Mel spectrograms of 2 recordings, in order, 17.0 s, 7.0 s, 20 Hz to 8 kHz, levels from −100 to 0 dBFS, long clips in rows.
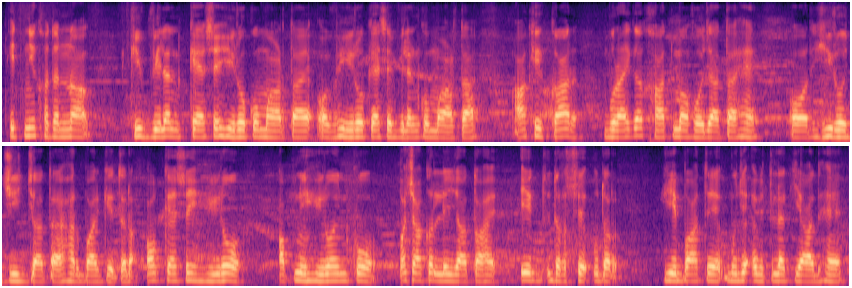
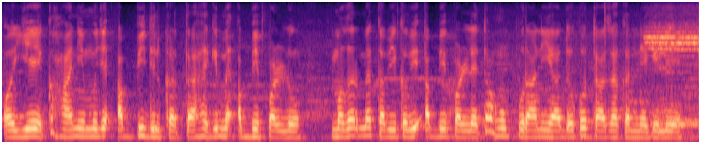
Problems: constant background noise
